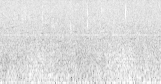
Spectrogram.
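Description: Steady, even background noise, a faint hiss with no distinct events.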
